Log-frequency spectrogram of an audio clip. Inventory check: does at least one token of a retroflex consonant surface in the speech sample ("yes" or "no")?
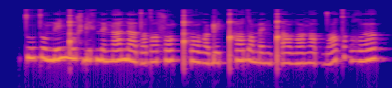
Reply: yes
